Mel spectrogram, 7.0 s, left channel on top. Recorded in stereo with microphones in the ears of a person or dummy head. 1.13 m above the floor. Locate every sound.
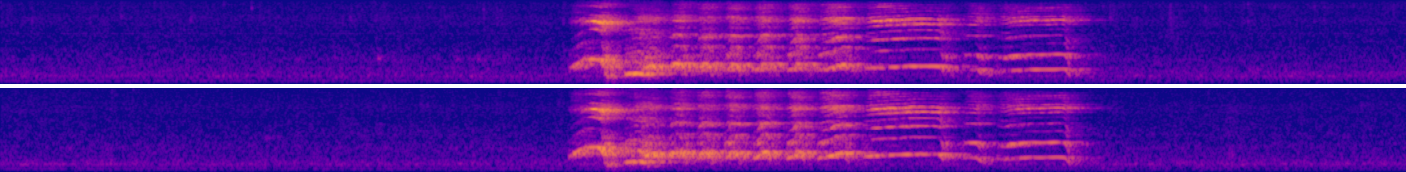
2.8 s laughter: 35° right (ahead or behind), 2.5 m; by 5.4 s 10° right (ahead or behind), 0.6 m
